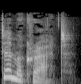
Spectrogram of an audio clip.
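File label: "democrat", British English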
